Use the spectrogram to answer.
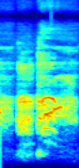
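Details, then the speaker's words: Imitated expiratory wheeze in a pediatric IMCI cough and difficult-breathing assessment: normal inspiration followed by breathy, whistling outward breaths with a thin musical tone during expiration. "ايه هو الويس يا شباب؟ نسمعه كده الويس مع بعض ونقول عبارة عن ايه. شايفين expiration سامعينها expiration expiratory sound حاجة صوت بيطلع during expiration"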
